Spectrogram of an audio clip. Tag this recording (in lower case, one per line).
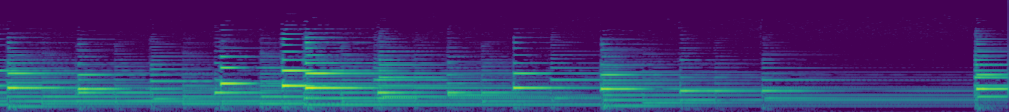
music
